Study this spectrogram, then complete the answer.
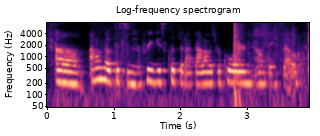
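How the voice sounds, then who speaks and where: Over noticeable background noise, a woman speaks in a medium pitch with an animated tone. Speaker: book vlogger. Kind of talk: casual vlog chat. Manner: fast.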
